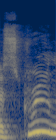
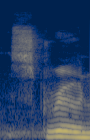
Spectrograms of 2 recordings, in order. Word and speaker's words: Schroon: Now, Schroon Lake is not spelled the way you'd think. It is spelled S-C-H-R-O-O-N, not screwn like the past tense of screw, as in a screw.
